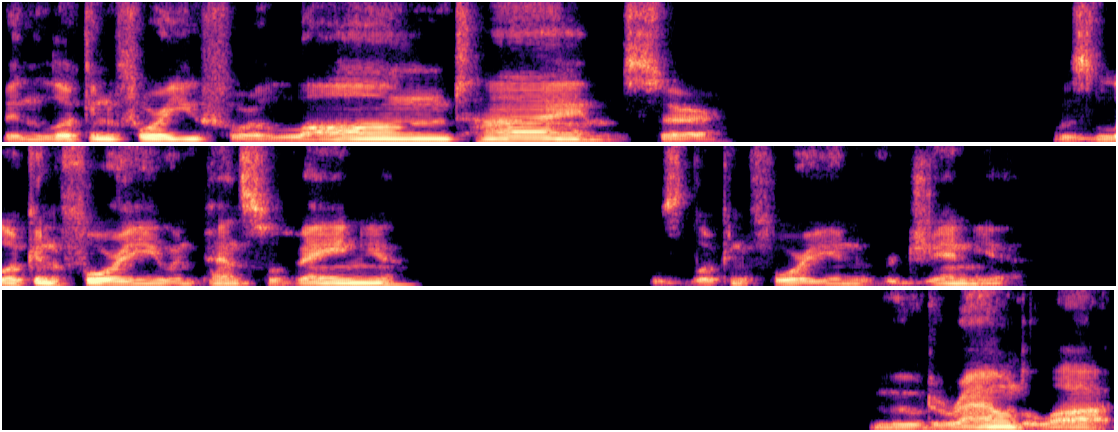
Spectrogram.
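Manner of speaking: unnaturally deep low voice. Telling a story, voicing the small boy: voice too deep and low for a child. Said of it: "a voice that's too deep and low for any child".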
